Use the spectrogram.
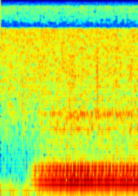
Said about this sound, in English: Margot and I were driving out to your uncle's.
